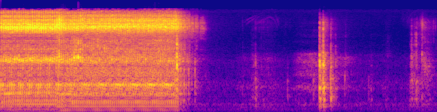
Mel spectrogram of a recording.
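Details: Compressor nebulizer tested at home after a fuse was repaired: a loud, steady buzzing motor hum that stops abruptly, followed by handling clicks; compressor nebulizer motor running.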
